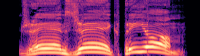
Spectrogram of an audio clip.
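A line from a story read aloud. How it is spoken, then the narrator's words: Shouting into radio. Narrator (Russian): крикнул я не то в рацию, не то в соседнюю комнату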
